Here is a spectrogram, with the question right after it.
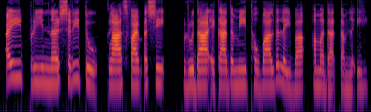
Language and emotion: Manipuri, neutral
